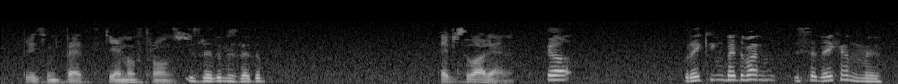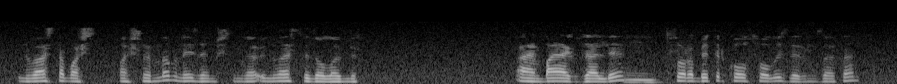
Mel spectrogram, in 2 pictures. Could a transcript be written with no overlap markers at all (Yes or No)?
Yes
